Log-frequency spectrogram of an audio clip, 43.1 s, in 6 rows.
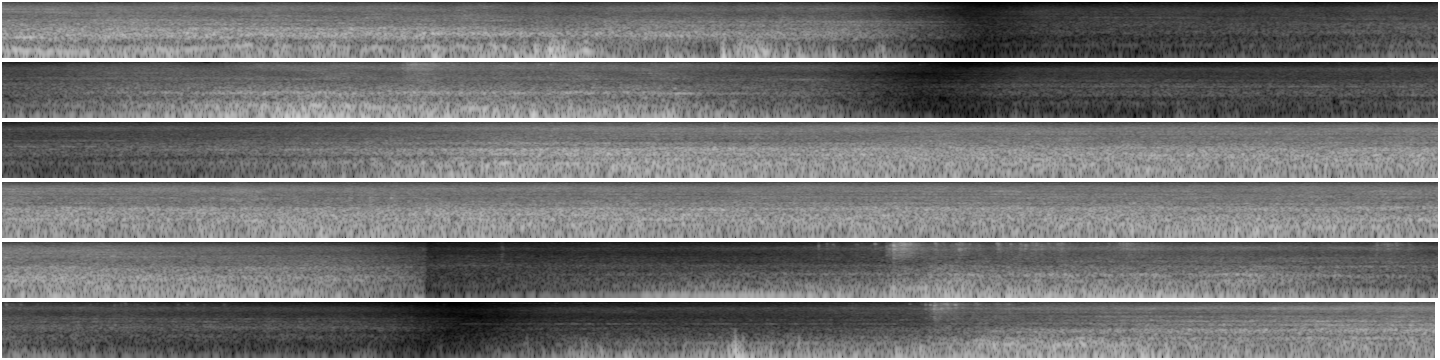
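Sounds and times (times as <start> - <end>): another train approaching: 0.0 - 43.0
freight train rolling past: 0.0 - 43.0
sharp click near railway: 8.9 - 9.9, 17.6 - 18.6, 22.5 - 23.8, 31.1 - 31.4, 32.6 - 37.5, 40.4 - 43.0.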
